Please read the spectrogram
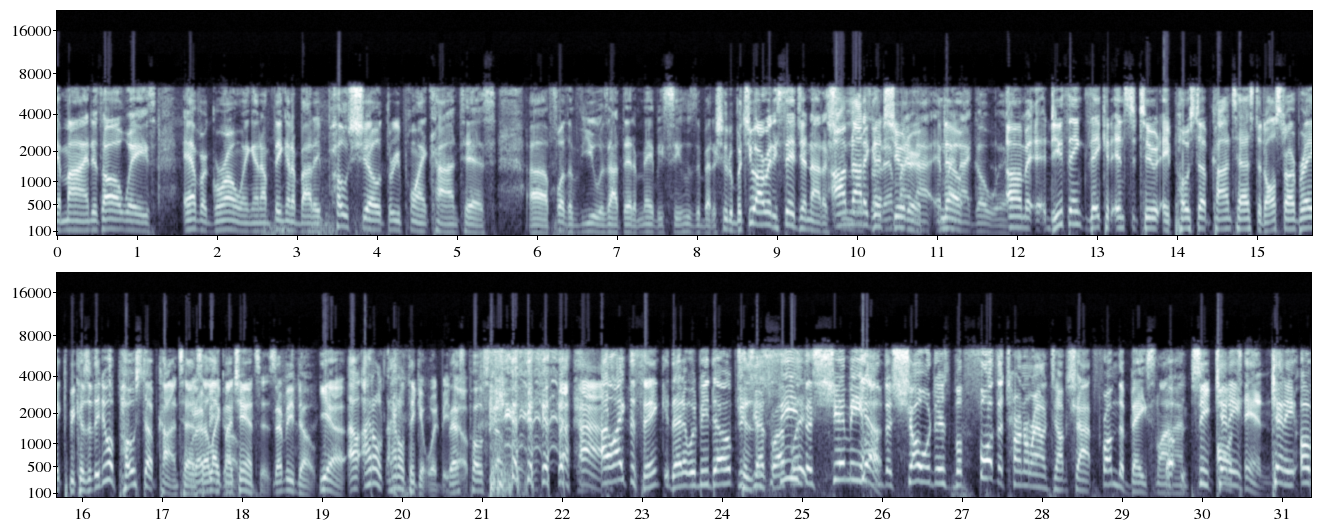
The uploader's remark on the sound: Get off the bus live from Panthers training camp.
